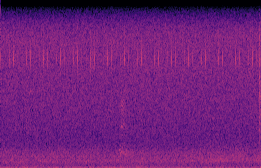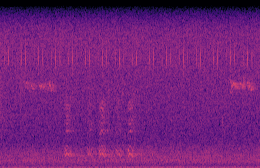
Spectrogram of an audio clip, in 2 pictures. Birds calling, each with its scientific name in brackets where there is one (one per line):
Golden-crowned Kinglet (Regulus satrapa)
American Crow (Corvus brachyrhynchos)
